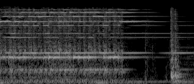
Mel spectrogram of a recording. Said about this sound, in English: In the middle of an important moment in the pitch, the CEO's phone rang.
